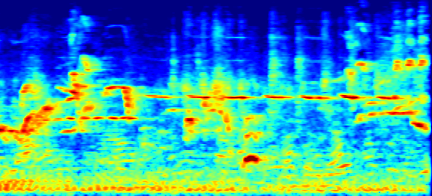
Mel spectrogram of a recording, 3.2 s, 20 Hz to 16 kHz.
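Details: Tame caged white-rumped shama at a song contest, main ticket class 16G, pouring out imitated fill-in phrases: rapid bright whistles and sweeping slurred notes, then a sustained level whistle, among other competing birds.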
